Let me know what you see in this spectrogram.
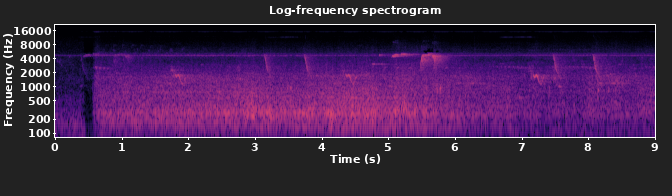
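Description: Birds calling outdoors: a series of short chirps that sweep downward in pitch, repeated every second or so, with a brief higher call in the middle, over a steady background hiss that comes in about half a second in.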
